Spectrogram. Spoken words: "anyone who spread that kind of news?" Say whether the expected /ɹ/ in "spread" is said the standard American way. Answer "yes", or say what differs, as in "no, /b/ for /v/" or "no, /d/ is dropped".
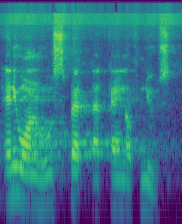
no, /ɹ/ is dropped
